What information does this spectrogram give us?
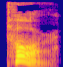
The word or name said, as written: torr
